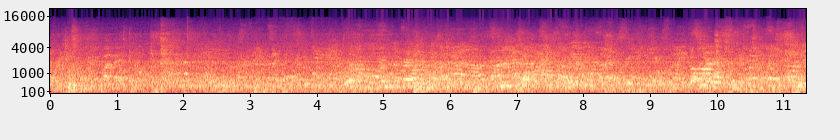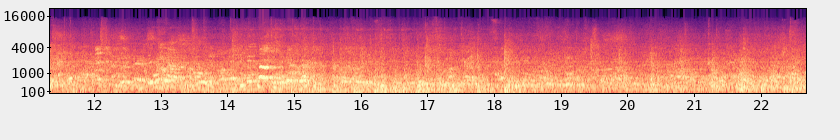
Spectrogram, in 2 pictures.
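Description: Outdoors, a crowd of boys chatters and calls out nearby.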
